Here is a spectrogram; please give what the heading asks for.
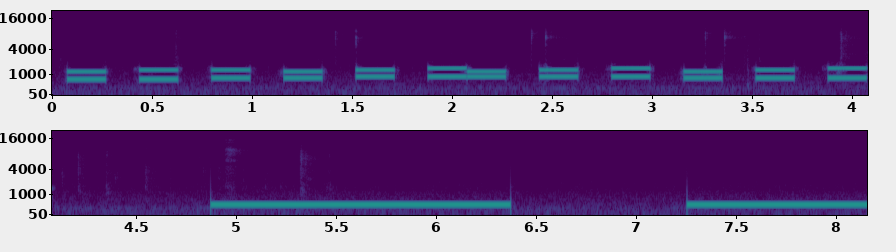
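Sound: phone number being dialed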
